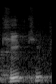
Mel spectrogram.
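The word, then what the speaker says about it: Kiip: Keep. Yeah, that happens all the time, right? Now you know how to pronounce it. It's not Kip, as long as you got the puns.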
